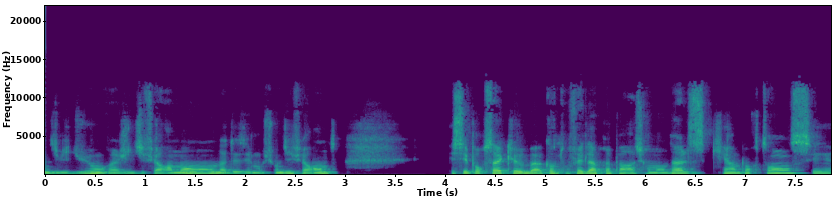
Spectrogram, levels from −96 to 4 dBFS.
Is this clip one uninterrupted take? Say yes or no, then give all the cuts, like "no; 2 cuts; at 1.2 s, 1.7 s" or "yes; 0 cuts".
yes; 0 cuts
